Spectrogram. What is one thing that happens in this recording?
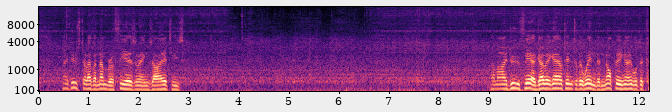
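Bicycle tyres roll on a paved road.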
